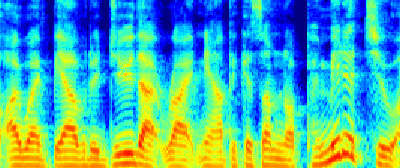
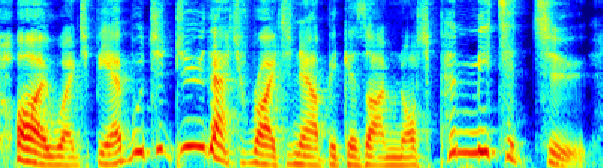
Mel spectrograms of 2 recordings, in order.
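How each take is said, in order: First: Said in the usual way. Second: Higher, hammed-up excuse; mock a scammer protesting; put-on officious refusal. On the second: First take, scammer's reply.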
